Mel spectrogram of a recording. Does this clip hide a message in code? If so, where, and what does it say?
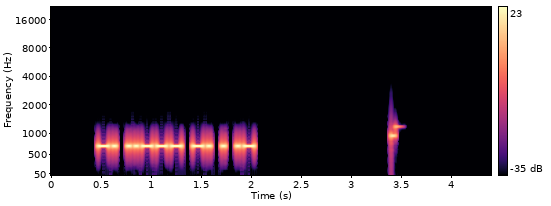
Yes: Morse code from 0.5 to 2.0 s, heard as a keyed tone, about 30 wpm, 700 Hz. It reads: N2NEA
